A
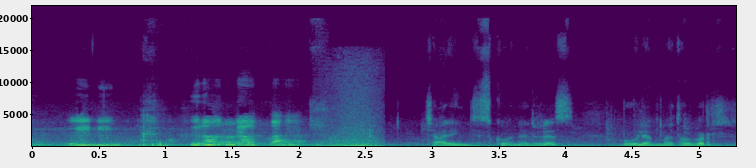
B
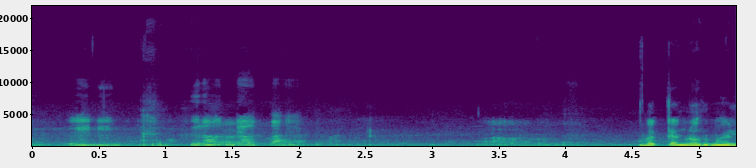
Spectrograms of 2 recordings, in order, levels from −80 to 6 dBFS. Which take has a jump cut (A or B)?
A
